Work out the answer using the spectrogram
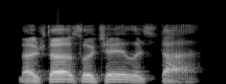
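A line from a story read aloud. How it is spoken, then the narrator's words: Frightened low boom. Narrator (Russian): прогудел Митя, испуганно озираясь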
